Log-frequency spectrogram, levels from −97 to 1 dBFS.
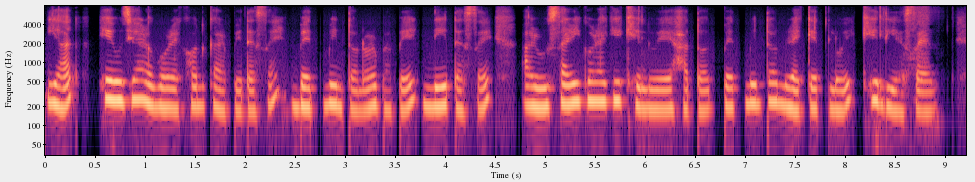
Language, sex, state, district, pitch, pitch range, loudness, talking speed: Assamese, female, Assam, Kamrup Metropolitan, 205 Hz, 190-230 Hz, -19 LUFS, 125 wpm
